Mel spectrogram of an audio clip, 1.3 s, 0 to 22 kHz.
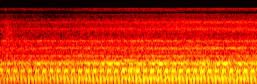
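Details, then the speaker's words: Bella Micro machine at maximum pressure: steady airy whistle into handset with faint even pump pulse, no flutter or drop-off; airflow gauge reads 4, correct. "the next thing we want to check is air flow and you can hear the air whistling into this handset and that airflow tells us"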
